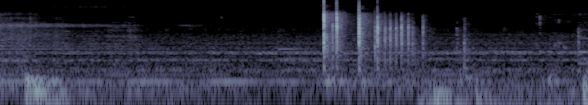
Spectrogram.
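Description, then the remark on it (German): Dice are rolled onto a hard surface in a quick burst of sharp clicks and rattles, lasting about a second, fairly loud over a faint low hum. “Es müssten alle würfeln.”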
